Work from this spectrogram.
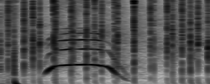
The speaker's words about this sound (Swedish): Kan man få Helt liten spontan applåd?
